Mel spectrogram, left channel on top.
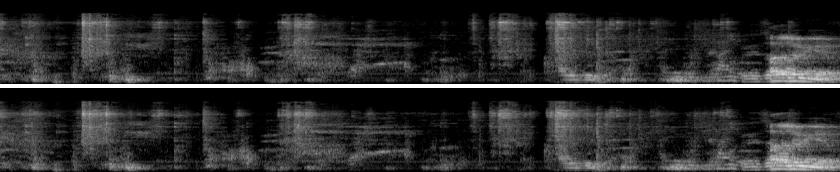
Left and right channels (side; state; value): both; normal; correlation 0.53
